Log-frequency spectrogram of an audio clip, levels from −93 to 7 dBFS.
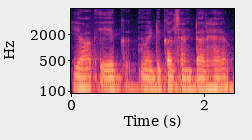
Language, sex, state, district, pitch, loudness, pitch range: Hindi, male, Jharkhand, Ranchi, 105 Hz, -15 LUFS, 100-105 Hz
